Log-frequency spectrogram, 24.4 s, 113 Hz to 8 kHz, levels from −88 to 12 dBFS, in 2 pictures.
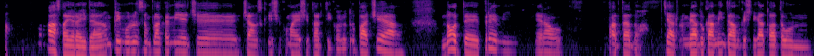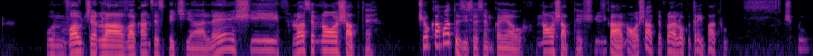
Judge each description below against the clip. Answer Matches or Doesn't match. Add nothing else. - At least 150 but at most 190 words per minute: Doesn't match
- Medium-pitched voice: Matches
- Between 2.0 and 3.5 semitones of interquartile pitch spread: Doesn't match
